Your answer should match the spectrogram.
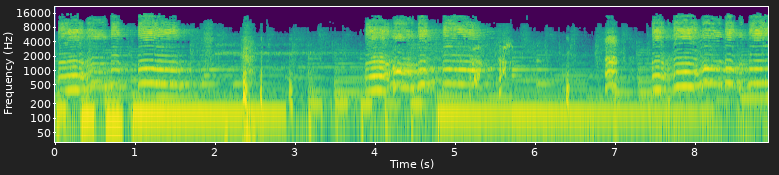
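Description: A rubber chicken is squeezed to play a rock anthem, its loud, drawn-out squawking notes shifting in pitch to form a slow melody, with several tones sounding at once.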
